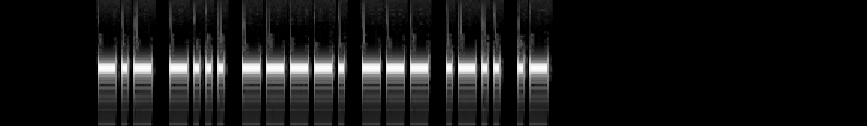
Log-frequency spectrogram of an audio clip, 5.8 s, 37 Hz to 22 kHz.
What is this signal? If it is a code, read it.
Morse code, heard as a keyed tone, about 30 wpm, 700 Hz. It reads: KB9OLA
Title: USA Call Signs - 6 Characters - 30wpm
